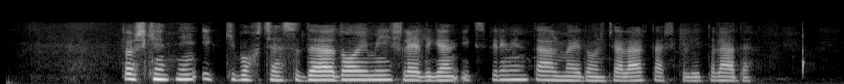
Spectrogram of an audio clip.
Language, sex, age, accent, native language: Uzbek, female, 30-39, Qashqadaryo, Uzbek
